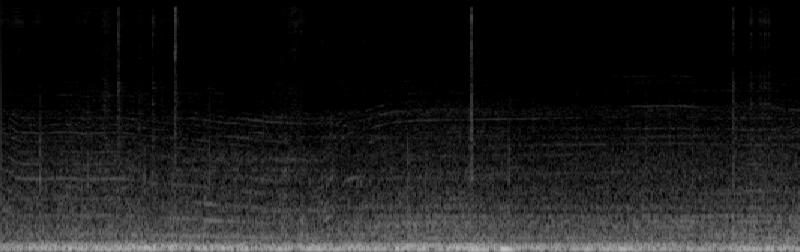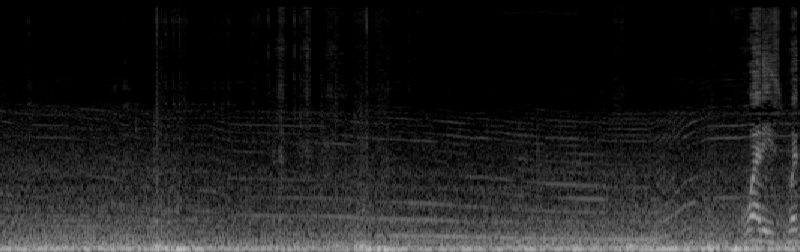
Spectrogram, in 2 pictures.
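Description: Steady low rumble of a moving car heard from inside the cabin: engine and road noise while driving. Faint voice-like sounds and a few small clicks sit under it.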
